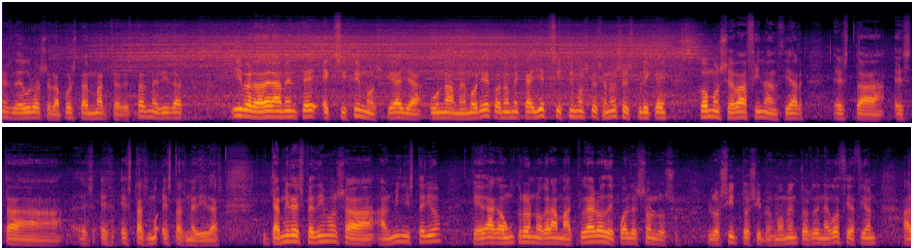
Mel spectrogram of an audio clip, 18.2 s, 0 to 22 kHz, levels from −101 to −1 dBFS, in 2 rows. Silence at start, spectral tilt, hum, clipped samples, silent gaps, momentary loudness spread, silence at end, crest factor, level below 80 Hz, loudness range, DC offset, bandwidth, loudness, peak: 0 s; -4 dB/octave; none; under 0.1%; none; 11 LU; 0 s; 20 dB; -88 dBFS; 8 LU; under 0.1%; 14 kHz; -31 LUFS; -10 dBFS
